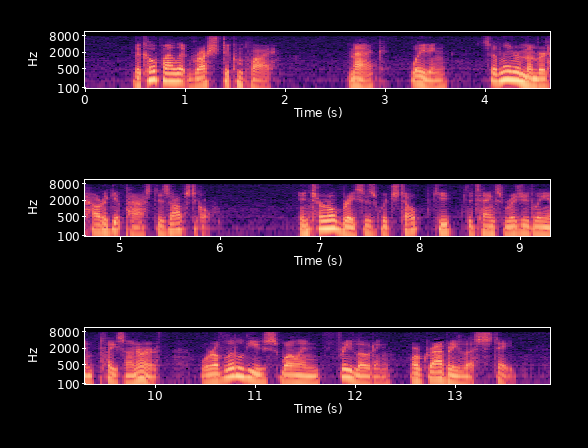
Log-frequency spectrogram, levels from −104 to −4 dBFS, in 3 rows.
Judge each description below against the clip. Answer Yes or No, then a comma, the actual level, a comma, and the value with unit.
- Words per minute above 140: Yes, average, 170 wpm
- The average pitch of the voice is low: Yes, low, 120 Hz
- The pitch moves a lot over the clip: No, average, 4.6 semitones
